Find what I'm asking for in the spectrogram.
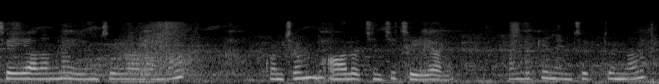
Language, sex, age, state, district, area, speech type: Telugu, female, 30-45, Telangana, Vikarabad, rural, spontaneous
